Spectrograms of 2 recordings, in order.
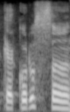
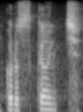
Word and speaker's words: Coruscant: Um nome meio francês também, né? Coruscant, Coruscant se escrevendo que fala Coruscant, né?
